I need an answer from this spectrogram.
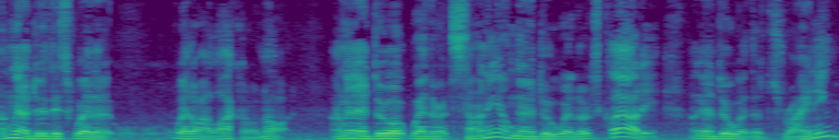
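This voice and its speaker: Speaking at a very fast pace, a man with medium pitch sounds energetic and enthusiastic, with ordinary pitch variation. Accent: Australian. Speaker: motivational vlogger. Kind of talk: casual vlog, motivational talk. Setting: outdoors at the beach, live stream. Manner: energetic, enthusiastic.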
